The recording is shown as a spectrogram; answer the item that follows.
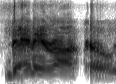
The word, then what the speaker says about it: Rocco: You were recruited by, am I pronouncing it right, Rocco? – Danny Rocco, yes, sir.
